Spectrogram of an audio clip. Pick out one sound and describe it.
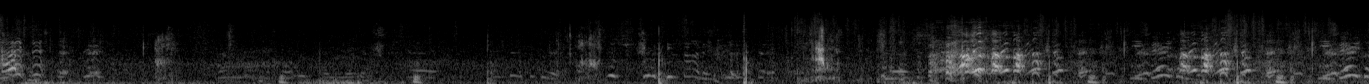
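A small dog pushes a plastic ball that bumps across grass.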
